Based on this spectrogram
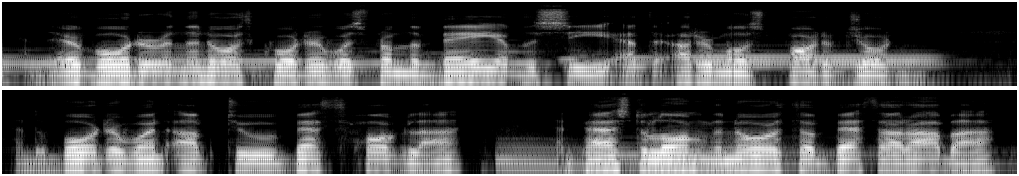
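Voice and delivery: ordinary delivery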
